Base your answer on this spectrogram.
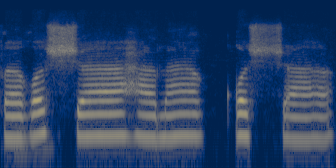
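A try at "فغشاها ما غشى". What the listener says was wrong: Okay, madda. Okay, so balance it. Okay, you are stretching this little lesser and this little longer. Okay, so one finger open and close. Okay, for madda stretch. فغشاها ما غشا.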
